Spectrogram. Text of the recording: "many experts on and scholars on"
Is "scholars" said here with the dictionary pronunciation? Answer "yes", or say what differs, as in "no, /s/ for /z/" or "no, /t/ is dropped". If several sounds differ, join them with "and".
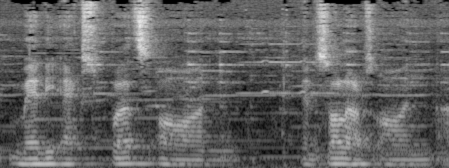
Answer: no, /k/ is dropped and /s/ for /z/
